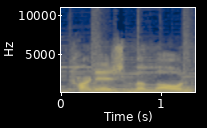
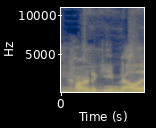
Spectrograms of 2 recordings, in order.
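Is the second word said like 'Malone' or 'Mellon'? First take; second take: Malone; Mellon. First: The second word sounds like 'Malone'. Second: The second word sounds like 'Mellon'. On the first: The speaker calls it wrong. "I was just butchering the pronunciation" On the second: The speaker calls it right. "I finally learned how to pronounce uh"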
